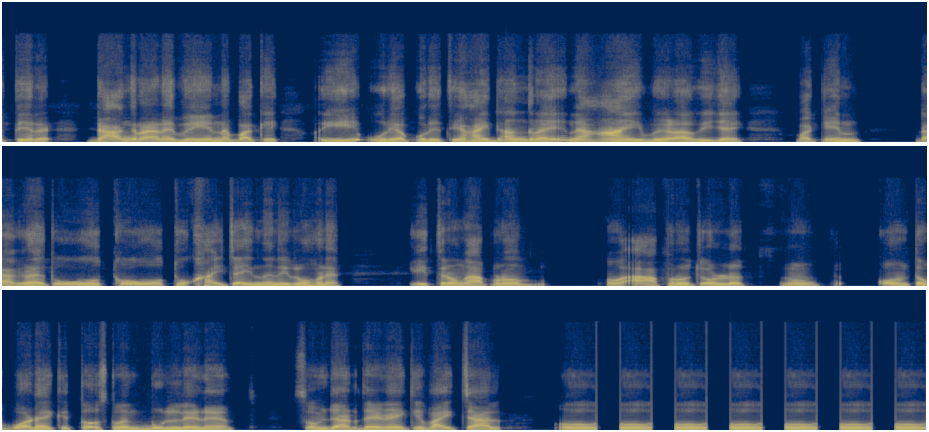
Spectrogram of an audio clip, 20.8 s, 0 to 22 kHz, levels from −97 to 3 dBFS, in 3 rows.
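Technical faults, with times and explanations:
18.33–20.81 s, stutter with silent gaps: a 233 ms fragment of speech repeats six times, every 413 ms, with 180 ms of silence between, likely from a stalled stream replaying its last buffer.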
